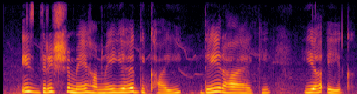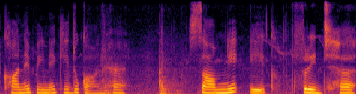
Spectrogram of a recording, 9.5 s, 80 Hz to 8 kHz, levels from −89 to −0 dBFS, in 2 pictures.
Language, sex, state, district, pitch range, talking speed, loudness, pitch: Hindi, female, Punjab, Pathankot, 235-275 Hz, 130 wpm, -18 LUFS, 250 Hz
